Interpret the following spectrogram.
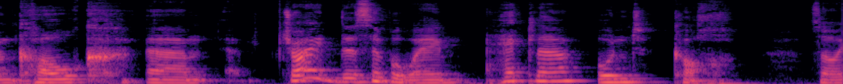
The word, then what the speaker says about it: Heckler & Koch: So yeah, Koch might be difficult for you, but just for you, if you wanna brag in front of your friends and be like, yeah, no, I actually know how to pronounce this. It's Heckler und Koch.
